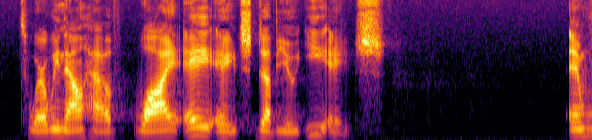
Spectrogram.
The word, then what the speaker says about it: Yahweh: where we now have Y-A-H-W-E-H. And we would usually pronounce that as Yahweh, but that's really just an educated guess. No one really knows how to say it.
